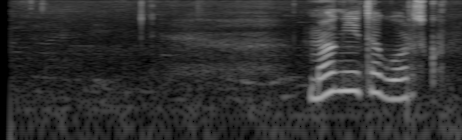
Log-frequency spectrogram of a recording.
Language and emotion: Russian, neutral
